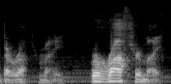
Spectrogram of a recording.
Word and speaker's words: Barathrumites: I pronounce them Barathrum and Barathrumites.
